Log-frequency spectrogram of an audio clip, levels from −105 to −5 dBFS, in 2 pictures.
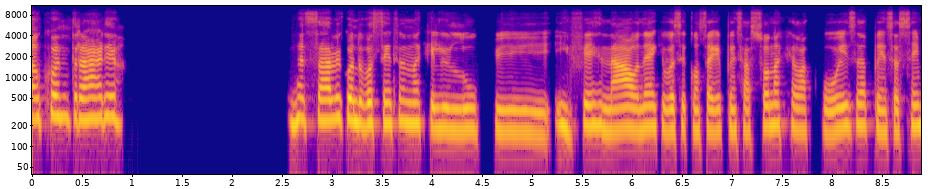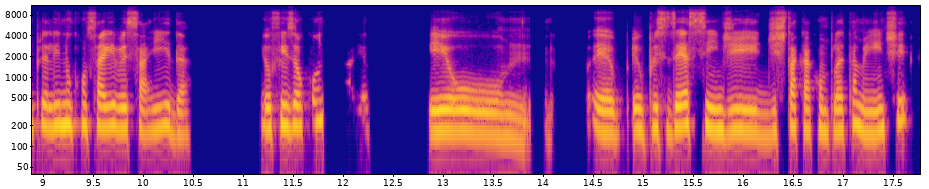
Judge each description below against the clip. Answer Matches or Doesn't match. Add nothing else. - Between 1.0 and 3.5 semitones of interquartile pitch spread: Matches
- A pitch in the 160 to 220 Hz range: Matches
